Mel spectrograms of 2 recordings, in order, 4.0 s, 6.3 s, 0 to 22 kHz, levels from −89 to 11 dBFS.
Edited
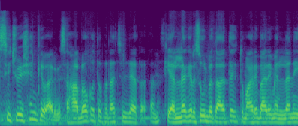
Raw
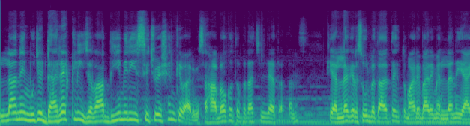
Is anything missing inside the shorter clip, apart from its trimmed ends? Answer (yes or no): yes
